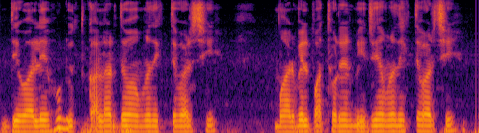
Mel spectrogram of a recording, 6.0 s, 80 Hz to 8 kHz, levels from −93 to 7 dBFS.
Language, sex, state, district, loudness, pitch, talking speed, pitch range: Bengali, male, West Bengal, North 24 Parganas, -17 LUFS, 120 Hz, 130 wpm, 115-125 Hz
